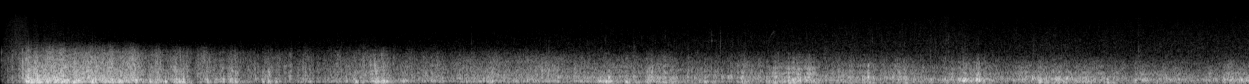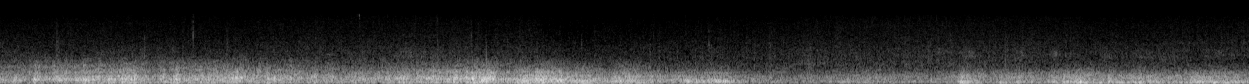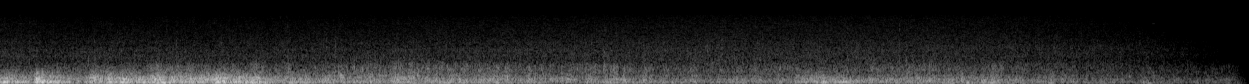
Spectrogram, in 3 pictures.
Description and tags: One of the close strikes from a storm on the 29th of July 2013 in Northern Ireland. Recorded with a Rode Stereo Videomic pro.
Thunder, Thunderstorm, Storm, Weather, Lightning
